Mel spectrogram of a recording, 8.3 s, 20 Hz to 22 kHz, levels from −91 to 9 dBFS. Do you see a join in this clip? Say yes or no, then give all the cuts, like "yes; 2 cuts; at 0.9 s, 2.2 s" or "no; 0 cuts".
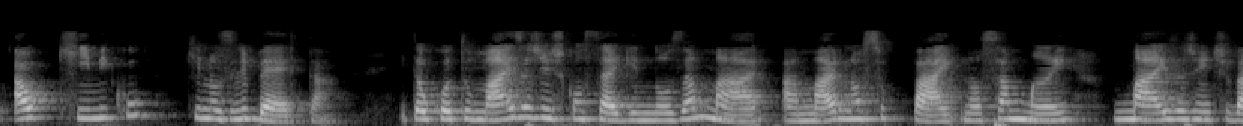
no; 0 cuts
